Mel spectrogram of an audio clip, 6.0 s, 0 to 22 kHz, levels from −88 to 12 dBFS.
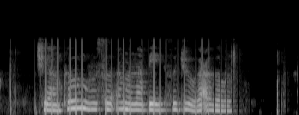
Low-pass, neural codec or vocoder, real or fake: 5.4 kHz; none; real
